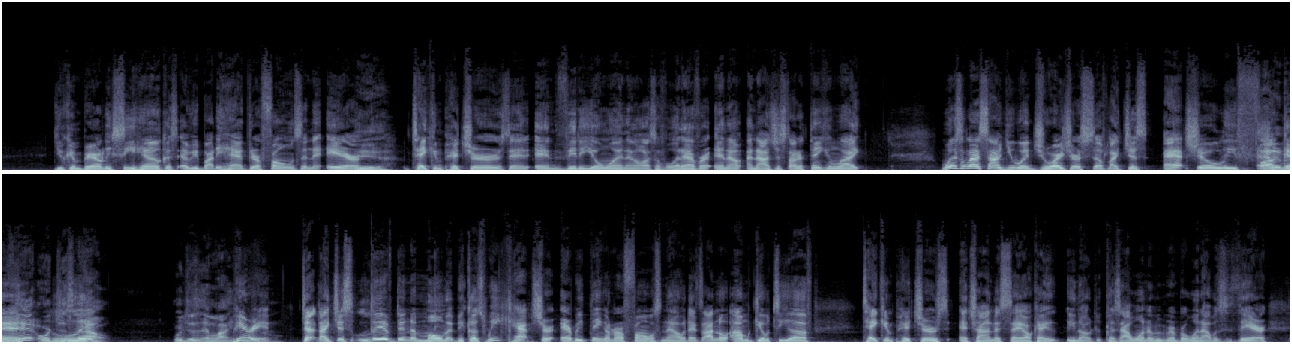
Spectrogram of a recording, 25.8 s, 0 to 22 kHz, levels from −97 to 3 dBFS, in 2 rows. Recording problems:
none

